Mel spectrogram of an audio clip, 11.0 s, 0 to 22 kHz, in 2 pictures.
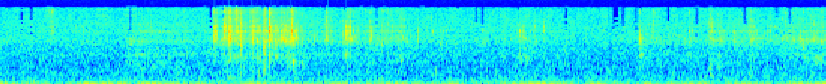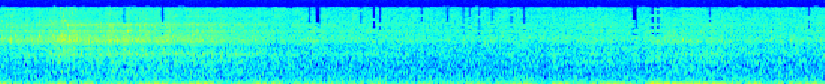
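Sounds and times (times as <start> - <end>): water sloshing: 1.4 - 6.8
shallow water splashing: 1.4 - 7.1.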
